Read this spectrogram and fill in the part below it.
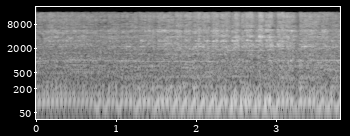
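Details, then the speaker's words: Kawasaki FH580V 19 hp V-twin on Scag Freedom Z mower: idles unevenly, low thrum stumbling and surging even at high idle; better with choke, owner suspects plugged jet from lean carburetor; fixed by replacing carburetor. "So you can hear it doesn't idle smoothly. Even at high idle it doesn't."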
